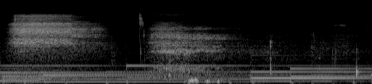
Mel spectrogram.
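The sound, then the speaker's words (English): A slow, deep breath drawn in and then let out, two long airy rushes, with soft sustained music tones humming underneath, during a guided breathing exercise with eyes closed. “Breathe in the energy of God and breathe out all those little negative things that come along and they nip at you while you're trying to quiet and still your mind.”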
